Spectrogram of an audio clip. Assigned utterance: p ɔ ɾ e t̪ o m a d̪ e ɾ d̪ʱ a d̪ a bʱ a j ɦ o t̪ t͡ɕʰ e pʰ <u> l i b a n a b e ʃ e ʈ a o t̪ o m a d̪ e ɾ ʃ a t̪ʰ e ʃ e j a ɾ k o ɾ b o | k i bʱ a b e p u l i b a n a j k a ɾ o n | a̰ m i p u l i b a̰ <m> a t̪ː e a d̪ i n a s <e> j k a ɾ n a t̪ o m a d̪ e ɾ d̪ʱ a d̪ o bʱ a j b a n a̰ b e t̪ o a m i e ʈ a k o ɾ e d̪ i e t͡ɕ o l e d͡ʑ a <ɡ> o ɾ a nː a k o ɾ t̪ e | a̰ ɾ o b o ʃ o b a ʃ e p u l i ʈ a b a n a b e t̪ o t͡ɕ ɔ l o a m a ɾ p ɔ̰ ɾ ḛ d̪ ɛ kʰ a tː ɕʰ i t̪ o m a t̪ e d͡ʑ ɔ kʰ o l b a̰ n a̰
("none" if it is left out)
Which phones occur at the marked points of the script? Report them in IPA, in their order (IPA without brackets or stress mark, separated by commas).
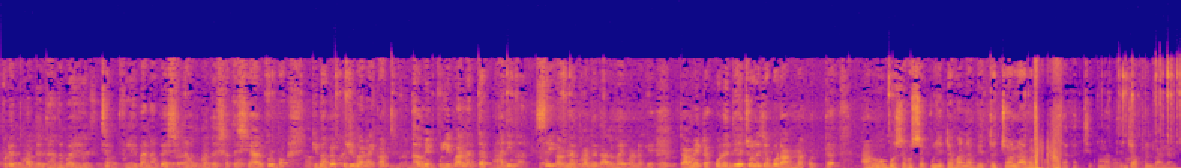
u, n, e, b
